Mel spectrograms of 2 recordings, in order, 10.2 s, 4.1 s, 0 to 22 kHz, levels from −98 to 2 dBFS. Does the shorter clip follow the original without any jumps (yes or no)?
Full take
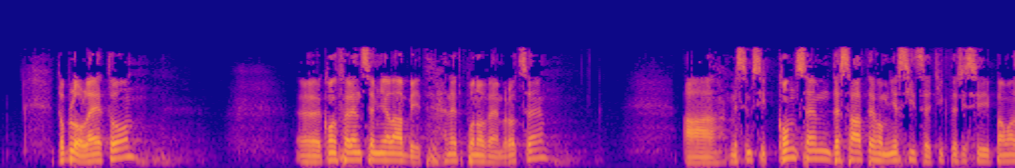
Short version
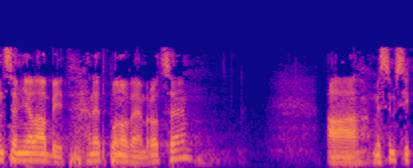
yes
